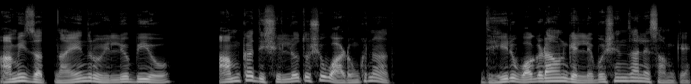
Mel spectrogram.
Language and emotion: Goan Konkani, sad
